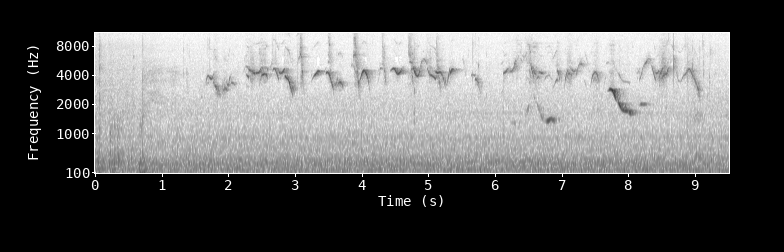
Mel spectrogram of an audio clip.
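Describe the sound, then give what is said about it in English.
A voice imitates birdsong with quick, high chirps and little whistled trills, repeated steadily for several seconds over a soft, low background hum, with one brighter rising whistle near the end. “We could do birds.”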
